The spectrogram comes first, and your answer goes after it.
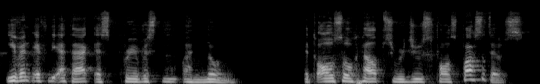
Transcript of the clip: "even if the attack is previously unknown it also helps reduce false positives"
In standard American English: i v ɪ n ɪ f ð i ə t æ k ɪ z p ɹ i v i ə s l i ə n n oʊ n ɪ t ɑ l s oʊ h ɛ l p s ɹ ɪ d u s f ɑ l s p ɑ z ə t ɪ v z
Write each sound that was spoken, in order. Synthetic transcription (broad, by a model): i v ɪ n ɪ f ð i ə t æ k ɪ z p ɹ i v i ə s l i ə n n oʊ n ɪ t ɑ l s oʊ h ɛ l p s ɹ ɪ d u s f ɑ l s p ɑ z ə t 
